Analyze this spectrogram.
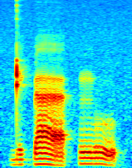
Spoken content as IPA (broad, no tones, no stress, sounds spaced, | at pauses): ɖ i ɡ͡b æ | ŋ͡m u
